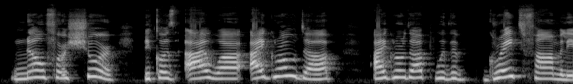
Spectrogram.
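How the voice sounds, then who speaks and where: On a very clean recording with a silent background, a woman speaks with an Arabic accent. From Lebanon. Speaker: model and entrepreneur. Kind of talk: interview.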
